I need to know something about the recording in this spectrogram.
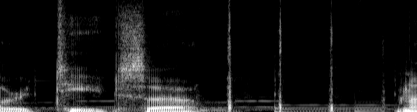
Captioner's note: presses hands together for noise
